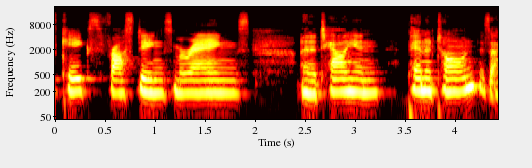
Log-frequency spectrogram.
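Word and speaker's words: panettone: collection there's Cookies Cakes frostings mering an Italian penatone is that how you say it that bread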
